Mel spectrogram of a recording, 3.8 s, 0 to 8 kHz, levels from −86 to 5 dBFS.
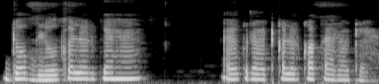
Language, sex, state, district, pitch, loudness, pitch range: Hindi, female, Madhya Pradesh, Dhar, 195 Hz, -17 LUFS, 175-205 Hz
